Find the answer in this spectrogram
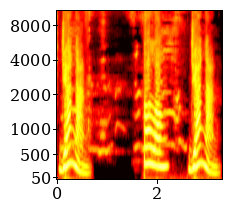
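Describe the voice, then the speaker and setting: A woman's voice: sits high, sing-song, very slow, fairly bright tone, dry recording, studio quality, exaggerated voice. A terrified young woman begging. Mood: terrified pleading. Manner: pleading, desperate cries for help. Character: frightened young woman trapped by her boss. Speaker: dubbing actress. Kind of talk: dubbed short drama acting.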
